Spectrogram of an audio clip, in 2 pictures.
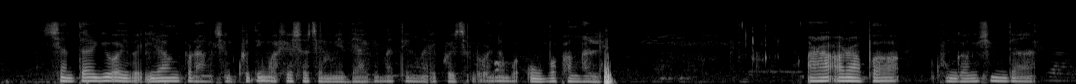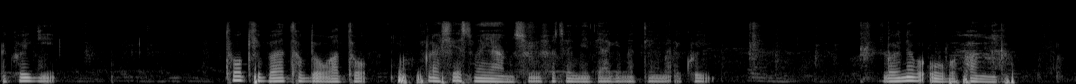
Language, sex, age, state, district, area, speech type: Manipuri, female, 60+, Manipur, Imphal East, rural, spontaneous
